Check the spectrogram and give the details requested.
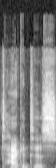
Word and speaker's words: Tacitus: Now, the historian in question is someone called Tacitus, pronounced Tacitus in Latin.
